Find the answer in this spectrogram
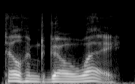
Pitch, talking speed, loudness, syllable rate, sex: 130 Hz, 220 wpm, -16 LUFS, 4.9 syllables/s, male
